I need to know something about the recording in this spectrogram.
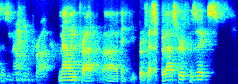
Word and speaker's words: Mallinckrodt: He was poached and moved to Harvard in 1998, where he's now the I have no idea properly how to pronounce this. Mallinckrodt. Mallinckrodt, thank you.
